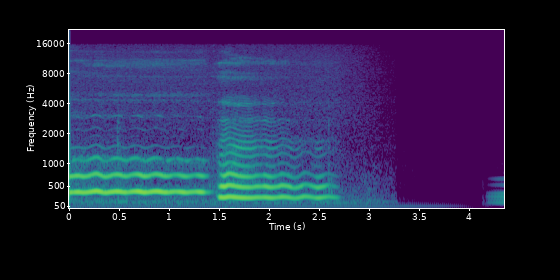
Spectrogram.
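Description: A solo voice hums two long held notes with vibrato, the second one lower, closing out a song. It stops a little under three seconds in and silence follows.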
